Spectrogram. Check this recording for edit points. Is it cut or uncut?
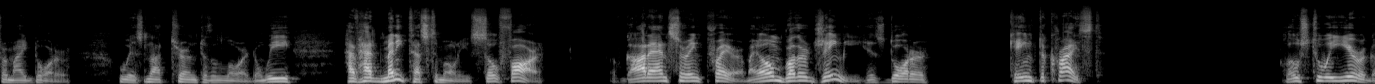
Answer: uncut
